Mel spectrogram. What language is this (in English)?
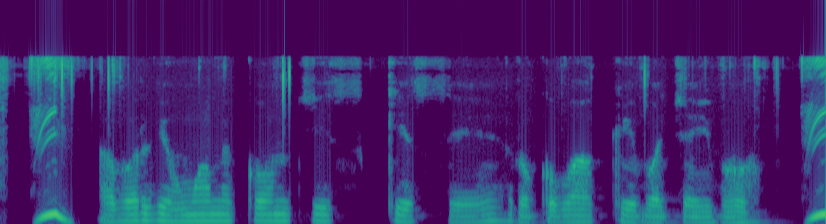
Magahi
